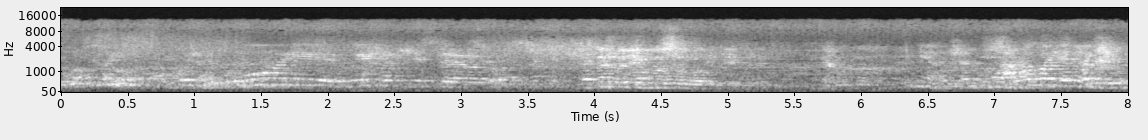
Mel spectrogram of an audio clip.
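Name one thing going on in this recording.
An elderly woman talks calmly, close by.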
